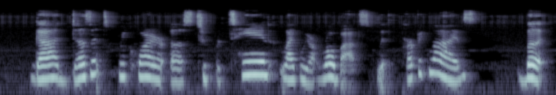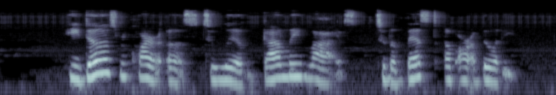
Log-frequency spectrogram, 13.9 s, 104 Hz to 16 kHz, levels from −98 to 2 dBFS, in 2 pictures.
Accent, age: American, 10-29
